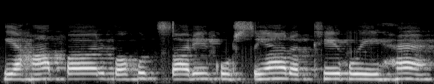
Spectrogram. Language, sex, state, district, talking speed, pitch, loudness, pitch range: Hindi, female, Rajasthan, Jaipur, 110 wpm, 250 Hz, -11 LUFS, 240-255 Hz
